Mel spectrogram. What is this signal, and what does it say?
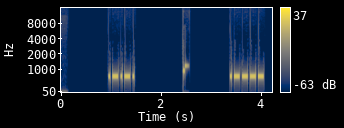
Morse code, heard as a keyed tone, about 30 wpm, 700 Hz. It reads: <AR> 1
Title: Single Character (Letter:Number:Punctuation:Prosign) Alt 30wpm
